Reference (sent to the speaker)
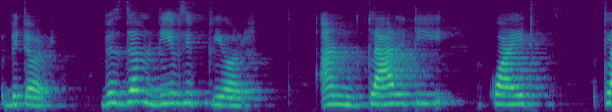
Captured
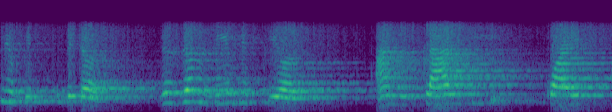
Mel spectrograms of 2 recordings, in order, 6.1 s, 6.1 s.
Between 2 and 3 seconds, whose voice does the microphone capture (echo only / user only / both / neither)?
echo only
